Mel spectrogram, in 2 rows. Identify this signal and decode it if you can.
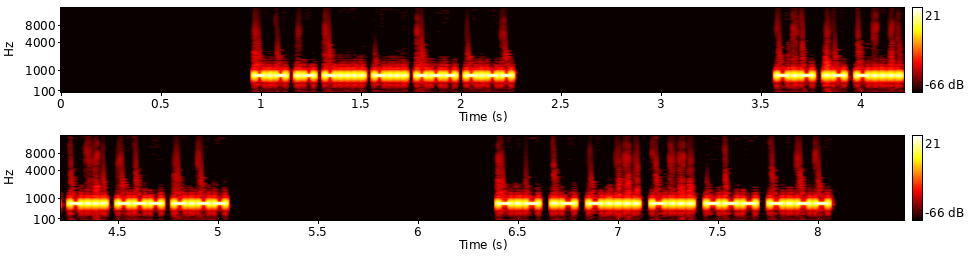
Morse code, heard as a keyed tone, about 54 wpm, 700 Hz. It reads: KA6BOY KA6BOY KA6BOY
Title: Speed Racing - USA Call Signs 45wpm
